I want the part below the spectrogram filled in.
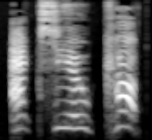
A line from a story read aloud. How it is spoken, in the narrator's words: cried Hermione, who had evidently forgotten, in her desperation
